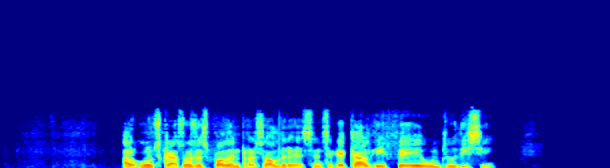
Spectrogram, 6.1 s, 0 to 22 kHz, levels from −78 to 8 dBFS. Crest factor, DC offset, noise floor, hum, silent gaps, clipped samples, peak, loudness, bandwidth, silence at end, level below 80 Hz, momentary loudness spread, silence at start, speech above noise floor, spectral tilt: 16 dB; under 0.1%; -86 dBFS; none; none; under 0.1%; -2 dBFS; -16 LUFS; 8.2 kHz; 1.2 s; -54 dBFS; 6 LU; 1.25 s; 70 dB; -5 dB/octave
